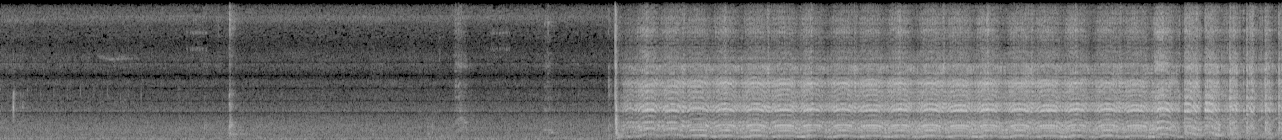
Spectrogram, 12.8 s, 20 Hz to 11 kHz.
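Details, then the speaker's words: Ford 2600 tractor with low compression, oil added to seal worn rings: quiet, then bursts into a fast, even chug about three beats a second as it cranks and catches, heavy smoke, then wants to quit; plug wires keep popping off. "i don't know if it's going to stay running or not or stay that high or not or if it'll run we're going to try to crank it see if it'll start"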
